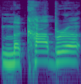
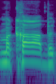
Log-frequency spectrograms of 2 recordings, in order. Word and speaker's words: Macabre: Actually, this is from the end of Dance Macabre or Macabre, depending on where your pronunciation is.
